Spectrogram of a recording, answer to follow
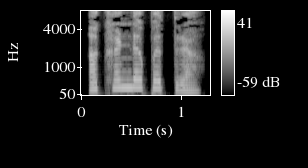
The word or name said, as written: ಅಖಂಡಪತ್ರ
